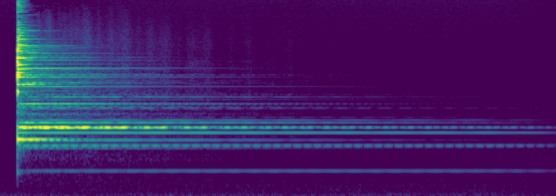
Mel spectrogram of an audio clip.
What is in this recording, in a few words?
Blast Bell Single Note, cymbal sound; FX Bells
